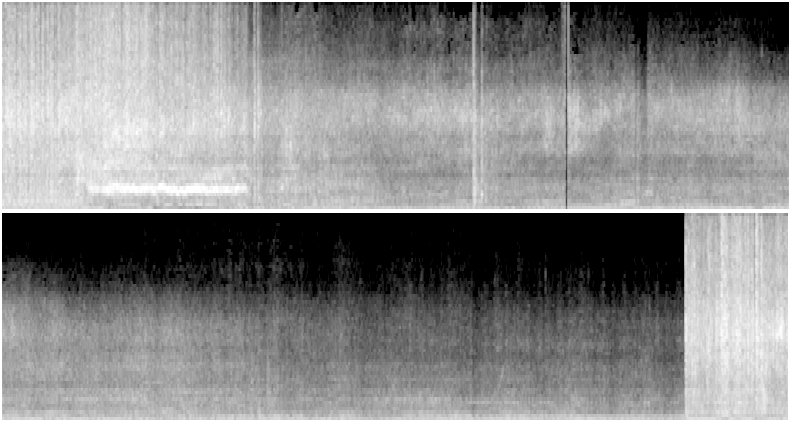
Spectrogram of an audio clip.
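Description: A car accelerates hard and roars away down the track.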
